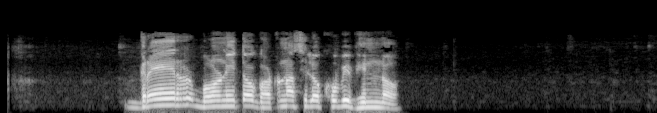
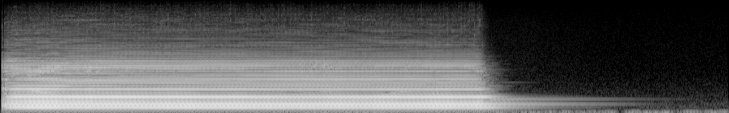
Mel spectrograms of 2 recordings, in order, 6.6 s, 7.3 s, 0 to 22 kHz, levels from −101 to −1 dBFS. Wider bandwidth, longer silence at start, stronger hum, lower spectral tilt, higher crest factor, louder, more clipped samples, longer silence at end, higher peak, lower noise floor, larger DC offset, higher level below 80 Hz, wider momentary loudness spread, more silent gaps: about the same, 8 kHz vs 8.6 kHz; first, 1.25 s vs 0 s; neither; second, -6 dB/octave vs -8.5 dB/octave; about the same, 16 dB vs 14 dB; about the same, -14 LUFS vs -14 LUFS; neither; first, 2.6 s vs 2 s; about the same, -2 dBFS vs 0 dBFS; first, -77 dBFS vs -55 dBFS; neither; second, -58 dBFS vs -46 dBFS; first, 7 LU vs 3 LU; neither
